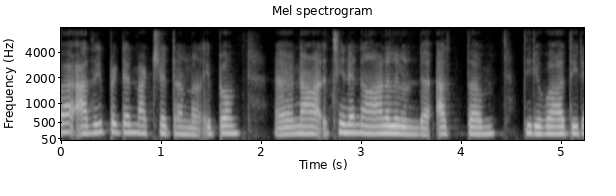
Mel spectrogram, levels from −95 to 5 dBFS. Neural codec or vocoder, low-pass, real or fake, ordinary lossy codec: codec, 16 kHz, 1.1 kbps, Voila-Tokenizer; 7.2 kHz; fake; none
